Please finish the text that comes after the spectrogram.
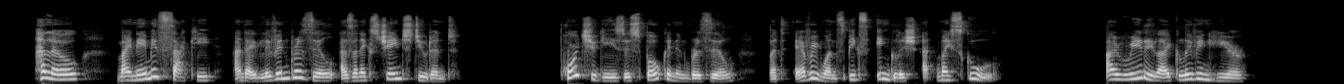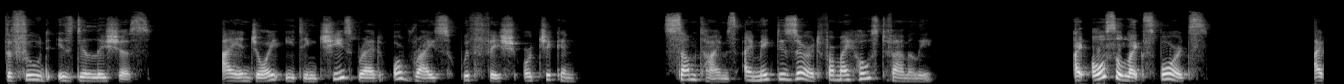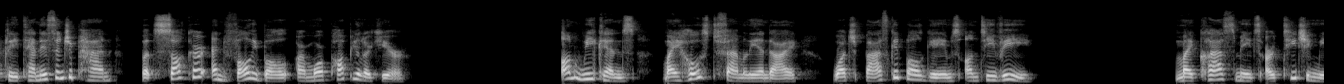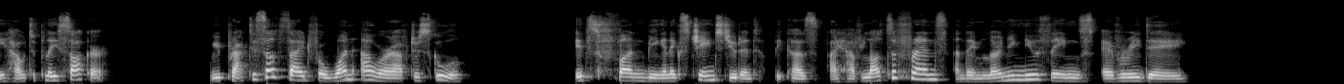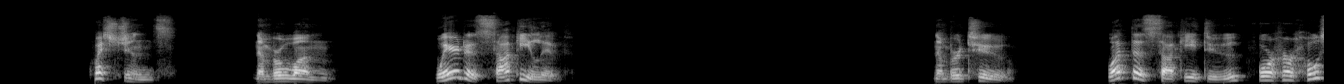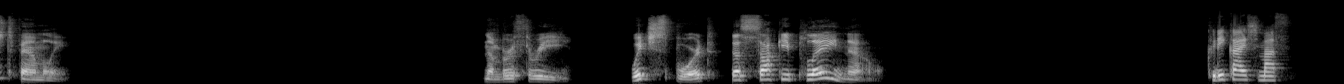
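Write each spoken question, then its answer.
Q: Where does Saki live?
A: In Brazil

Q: What does Saki do for her host family?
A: She sometimes makes dessert

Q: Which sport does Saki play now?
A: Soccer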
